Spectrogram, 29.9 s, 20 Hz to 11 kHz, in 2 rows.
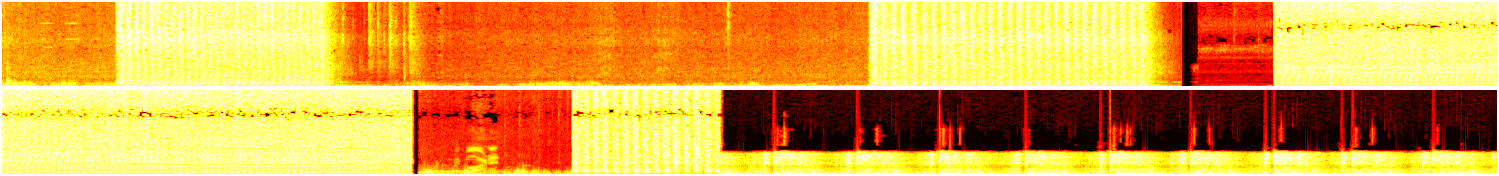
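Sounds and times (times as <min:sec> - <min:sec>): separate gunshots: 0:01.2 - 0:03.6, 0:08.7 - 0:11.8, 0:12.7 - 0:19.1, 0:20.6 - 0:29.9
automatic rifle fire: 0:08.7 - 0:11.8, 0:12.7 - 0:19.1.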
